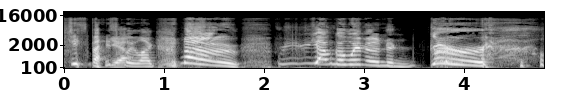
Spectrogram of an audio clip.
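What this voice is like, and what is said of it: Angry growling imitation of another person. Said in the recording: “my Sharon Stone impersonation”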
